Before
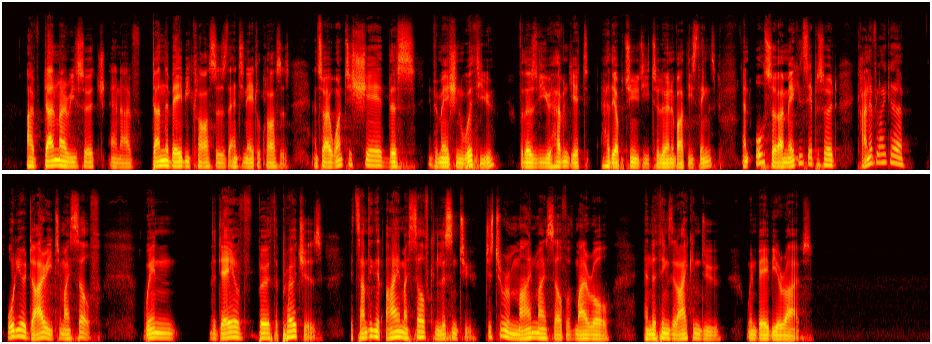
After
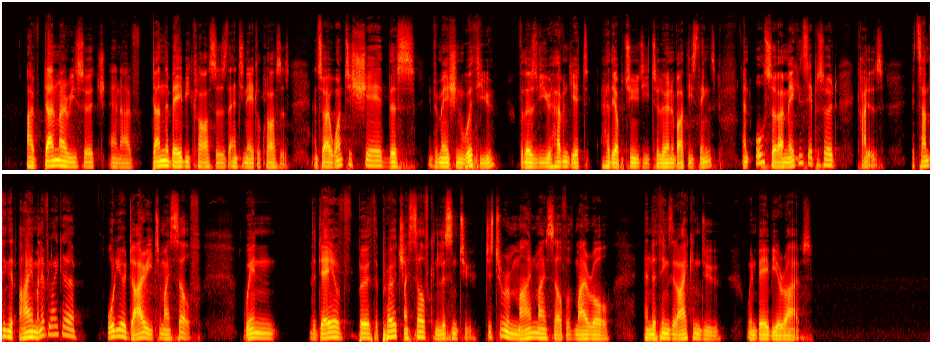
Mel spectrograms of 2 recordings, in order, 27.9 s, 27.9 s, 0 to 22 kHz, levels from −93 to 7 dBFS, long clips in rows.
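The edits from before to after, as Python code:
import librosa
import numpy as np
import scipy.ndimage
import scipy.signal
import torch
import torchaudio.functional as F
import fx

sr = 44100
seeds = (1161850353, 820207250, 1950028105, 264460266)

y = fx.edit(x, sr, fx.move(start_s=18.46, length_s=1.5, to_s=12.96), tone=tone)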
